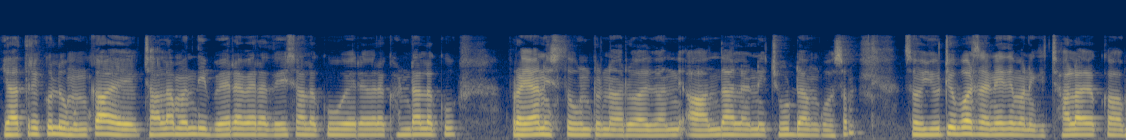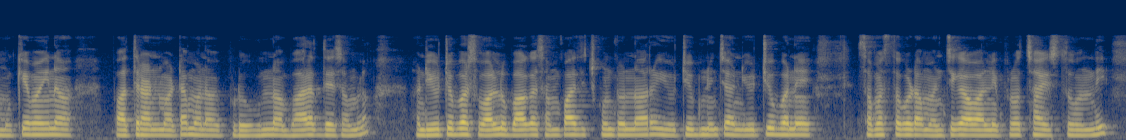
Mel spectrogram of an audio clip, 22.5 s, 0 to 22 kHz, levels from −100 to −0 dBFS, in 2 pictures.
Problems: background sounds at intervals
